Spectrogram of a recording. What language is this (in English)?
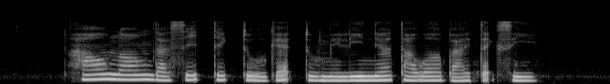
English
